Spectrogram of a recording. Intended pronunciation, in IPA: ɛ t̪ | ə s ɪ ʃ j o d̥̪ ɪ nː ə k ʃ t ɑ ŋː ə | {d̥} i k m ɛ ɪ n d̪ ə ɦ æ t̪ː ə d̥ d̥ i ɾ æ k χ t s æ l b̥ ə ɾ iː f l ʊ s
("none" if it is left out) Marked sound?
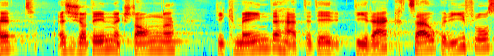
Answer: d̥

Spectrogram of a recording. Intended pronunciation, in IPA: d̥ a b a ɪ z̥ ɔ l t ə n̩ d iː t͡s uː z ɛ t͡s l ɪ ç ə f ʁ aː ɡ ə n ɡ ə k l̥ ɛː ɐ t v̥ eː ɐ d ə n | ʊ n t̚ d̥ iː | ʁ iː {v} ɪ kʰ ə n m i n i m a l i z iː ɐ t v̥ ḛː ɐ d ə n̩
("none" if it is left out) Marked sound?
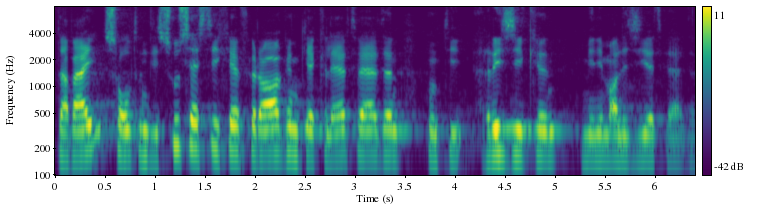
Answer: z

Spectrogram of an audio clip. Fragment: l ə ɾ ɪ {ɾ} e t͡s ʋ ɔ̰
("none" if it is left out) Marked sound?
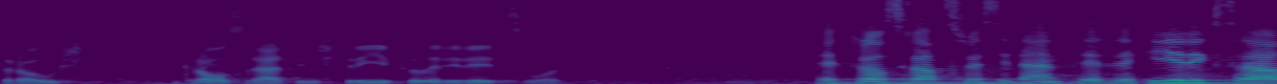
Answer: ɾ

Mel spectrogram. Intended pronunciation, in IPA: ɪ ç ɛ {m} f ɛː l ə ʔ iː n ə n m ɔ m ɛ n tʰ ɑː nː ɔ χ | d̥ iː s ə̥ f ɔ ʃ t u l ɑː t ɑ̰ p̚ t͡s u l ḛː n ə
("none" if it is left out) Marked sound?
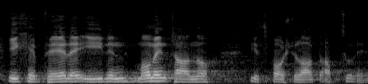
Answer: m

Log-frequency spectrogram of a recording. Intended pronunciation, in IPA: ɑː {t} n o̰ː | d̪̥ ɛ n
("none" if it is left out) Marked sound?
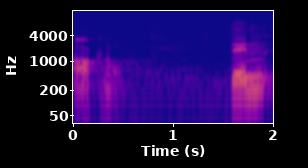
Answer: k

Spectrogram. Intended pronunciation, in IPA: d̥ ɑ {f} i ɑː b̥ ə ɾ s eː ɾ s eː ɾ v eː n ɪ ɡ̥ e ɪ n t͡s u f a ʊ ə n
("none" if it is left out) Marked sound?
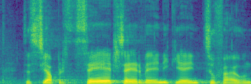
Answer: s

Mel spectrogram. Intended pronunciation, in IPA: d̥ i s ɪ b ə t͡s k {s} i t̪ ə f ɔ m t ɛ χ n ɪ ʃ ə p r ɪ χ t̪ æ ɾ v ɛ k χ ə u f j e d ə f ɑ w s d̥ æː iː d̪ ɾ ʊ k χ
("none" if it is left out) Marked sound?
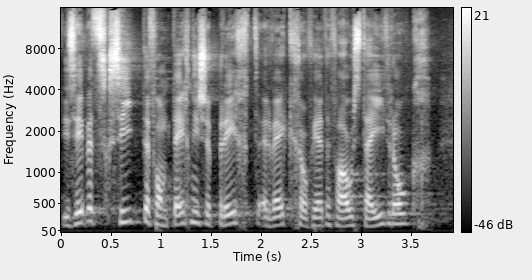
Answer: s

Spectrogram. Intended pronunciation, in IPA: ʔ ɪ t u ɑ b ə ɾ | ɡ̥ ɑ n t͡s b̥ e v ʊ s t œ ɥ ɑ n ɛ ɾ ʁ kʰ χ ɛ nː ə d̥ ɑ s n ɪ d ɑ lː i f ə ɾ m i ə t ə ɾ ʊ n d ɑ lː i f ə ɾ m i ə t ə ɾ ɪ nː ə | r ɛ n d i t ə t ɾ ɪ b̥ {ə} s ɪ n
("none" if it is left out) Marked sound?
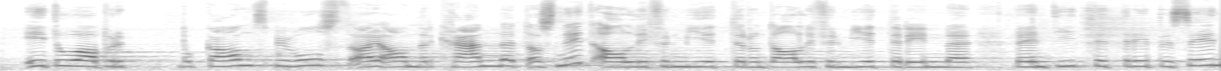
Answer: ə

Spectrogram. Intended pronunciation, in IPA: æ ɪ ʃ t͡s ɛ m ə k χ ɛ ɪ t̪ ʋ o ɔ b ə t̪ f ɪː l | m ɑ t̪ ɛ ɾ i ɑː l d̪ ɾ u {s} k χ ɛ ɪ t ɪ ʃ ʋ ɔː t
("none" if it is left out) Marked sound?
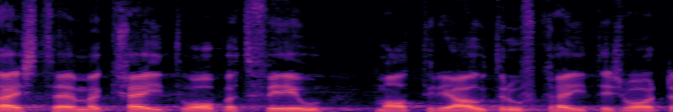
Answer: f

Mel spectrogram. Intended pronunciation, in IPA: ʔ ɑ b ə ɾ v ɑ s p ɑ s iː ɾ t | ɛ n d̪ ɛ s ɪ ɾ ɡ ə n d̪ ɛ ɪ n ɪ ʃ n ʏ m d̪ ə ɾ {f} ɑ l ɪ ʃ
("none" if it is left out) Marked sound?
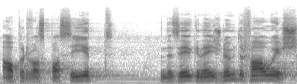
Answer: f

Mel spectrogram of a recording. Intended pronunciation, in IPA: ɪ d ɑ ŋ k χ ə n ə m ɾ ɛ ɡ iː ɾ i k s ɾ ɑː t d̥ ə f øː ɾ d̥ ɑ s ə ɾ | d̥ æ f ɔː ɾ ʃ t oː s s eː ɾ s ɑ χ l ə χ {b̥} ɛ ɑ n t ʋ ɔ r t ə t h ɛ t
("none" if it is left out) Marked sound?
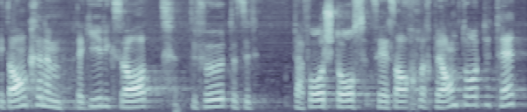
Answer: b̥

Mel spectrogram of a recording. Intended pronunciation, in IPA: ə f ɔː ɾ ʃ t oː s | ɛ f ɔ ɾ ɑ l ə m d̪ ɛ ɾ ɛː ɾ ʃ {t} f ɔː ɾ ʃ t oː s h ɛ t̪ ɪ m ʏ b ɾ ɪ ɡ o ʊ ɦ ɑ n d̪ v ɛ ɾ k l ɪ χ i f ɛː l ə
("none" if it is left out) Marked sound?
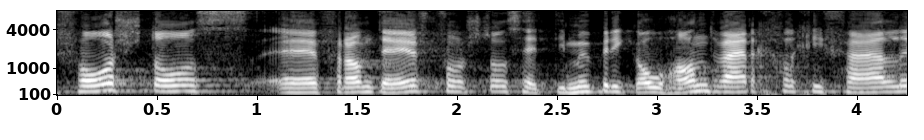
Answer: t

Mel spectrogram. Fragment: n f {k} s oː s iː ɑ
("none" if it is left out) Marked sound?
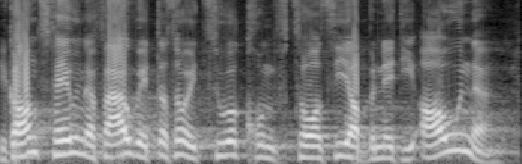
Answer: t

